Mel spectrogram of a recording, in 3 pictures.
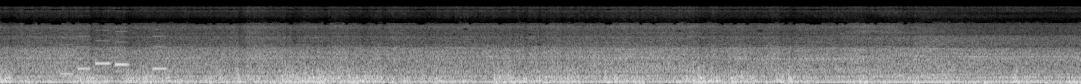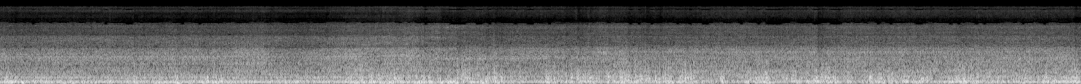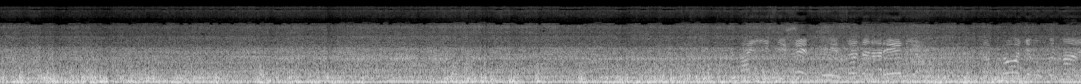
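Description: Tractor's diesel engine running steadily while driving, a constant low drone heard from inside the cab, with road and wind noise.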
